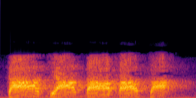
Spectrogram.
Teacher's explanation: 变一下这个送气不送气，就由清辅音变成了浊辅音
